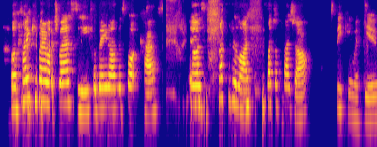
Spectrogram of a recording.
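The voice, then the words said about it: Put-on northern British accent. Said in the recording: “inject my British accent into this conversation ... Why do you sound northern? ... Maybe I'm northern British.”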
